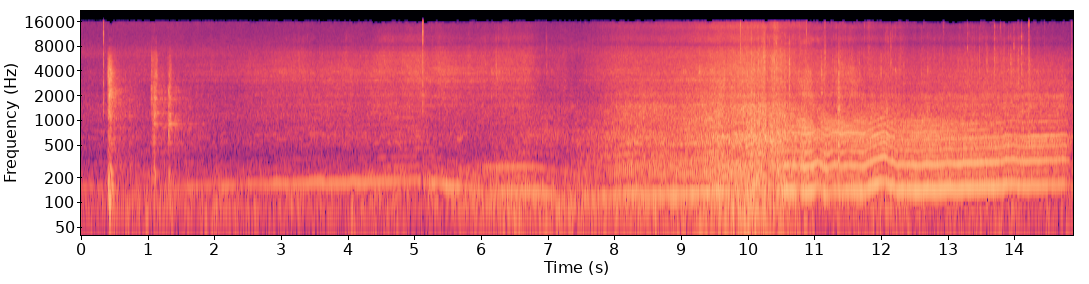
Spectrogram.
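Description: Gravel crunches and sprays under tyres.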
